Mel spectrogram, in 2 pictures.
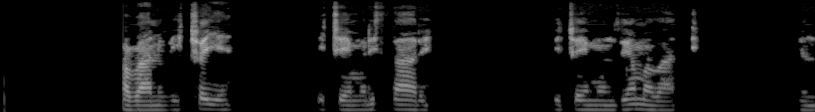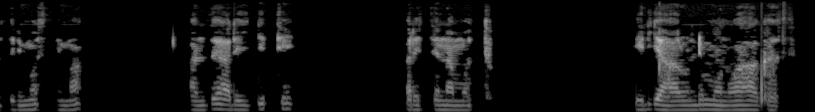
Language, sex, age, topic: Kinyarwanda, male, 25-35, health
